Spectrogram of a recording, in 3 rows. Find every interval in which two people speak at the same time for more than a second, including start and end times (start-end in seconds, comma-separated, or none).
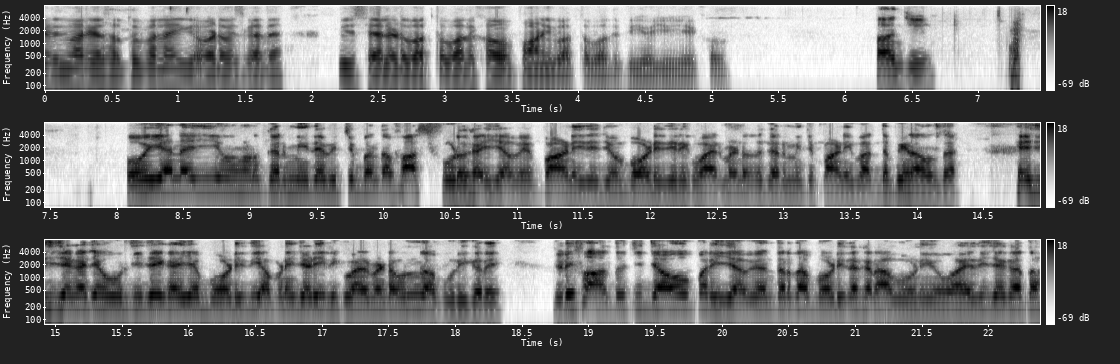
none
